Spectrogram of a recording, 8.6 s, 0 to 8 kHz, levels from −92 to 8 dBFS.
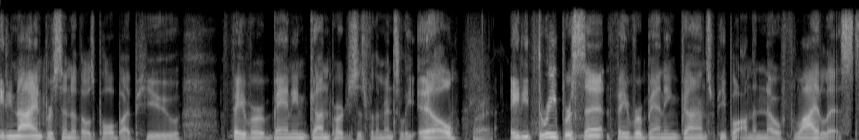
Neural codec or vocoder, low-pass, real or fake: none; 7.2 kHz; real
